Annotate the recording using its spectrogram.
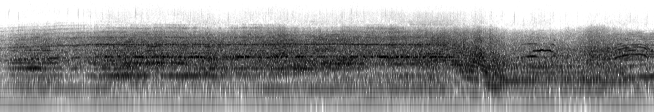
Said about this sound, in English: Darn if I can hear anything. I'm deafened by those planes.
